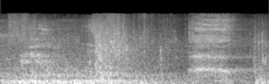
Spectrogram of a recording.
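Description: A body thuds onto a stone floor.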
